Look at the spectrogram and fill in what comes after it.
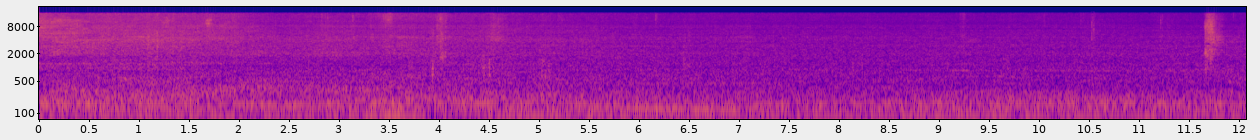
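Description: A vehicle engine idling steadily as a low, even hum, with a couple of faint clicks.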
